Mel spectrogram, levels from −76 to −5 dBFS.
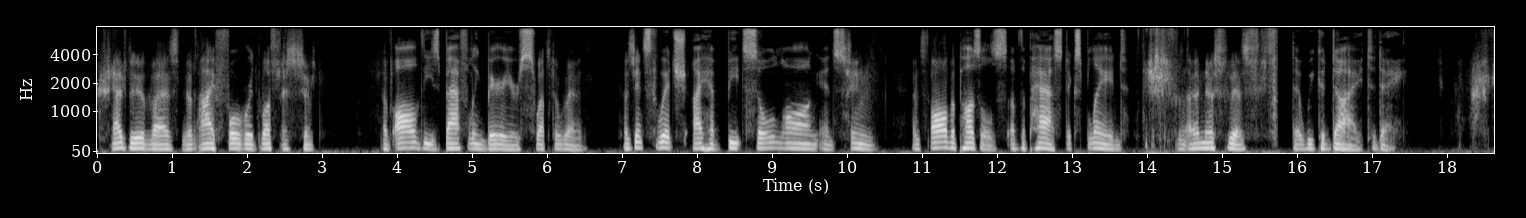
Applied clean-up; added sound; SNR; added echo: neural diffusion model UNIVERSE++.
